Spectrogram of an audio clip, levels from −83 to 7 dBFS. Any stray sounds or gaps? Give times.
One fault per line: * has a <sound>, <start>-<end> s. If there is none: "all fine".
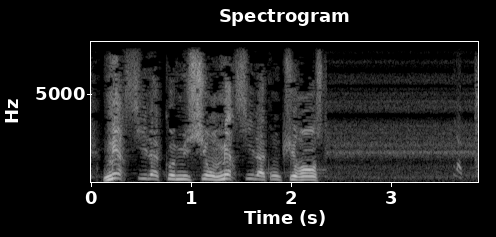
* has a chirp, 3.6-3.8 s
